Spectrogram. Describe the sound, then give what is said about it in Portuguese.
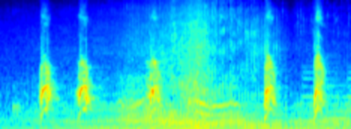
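A small Pomeranian dog, perched on a little armchair on a balcony, yaps at motorcyclists in the street in sharp, high-pitched barks, five short bursts spaced about a second apart, with a faint whine between them over a steady background hum. “O cachorrinho de pelos lisinhos, um lulu da Pomerânia, pequeno e com olhinhos amendoados, subia na poltroninha e se aconchegava bonitinho no espaço, latindo, educado para os motoqueiros na rua.”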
